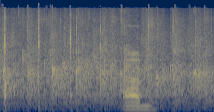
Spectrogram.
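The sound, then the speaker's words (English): An audience in a church claps briefly for the audience, a quick spatter of hands with a voice breaking in for a moment midway. “We want to hand clap for the church with that.”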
